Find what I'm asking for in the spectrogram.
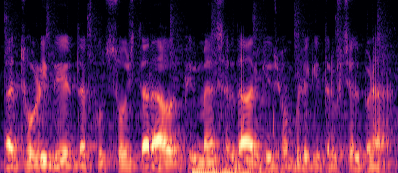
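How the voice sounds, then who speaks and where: A man narrating a spy novel in the first person, in a steady, dramatic storytelling manner. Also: low voice, faint music behind.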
